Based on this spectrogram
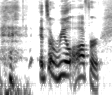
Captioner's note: laughing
